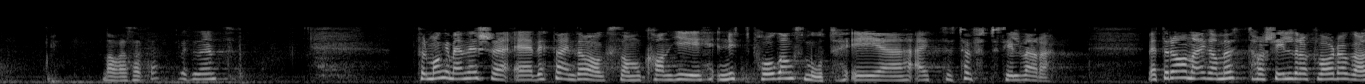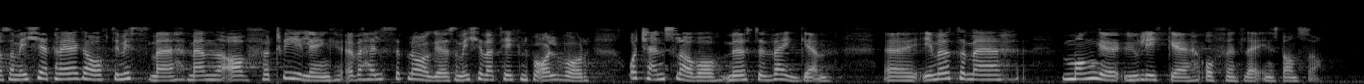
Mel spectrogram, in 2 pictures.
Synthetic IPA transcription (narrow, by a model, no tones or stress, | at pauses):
nɑʋɛsɛt̪əpɾɛsɪd̪ɛnt̪ | fɔɾmɑŋːəmɛnːəʂəɾʔæɖɛt̪ːəæɪnd̪ɑːɡsɔmkʰɑnjiːnʏt̪ːpʰoːɡɑŋsmuːt̪ɪæ̰ɪt̪ʰːœft̪ʰːɪlʋæːɾə | ʋɛt̪əɾɑːnɑɛɡhɑɾmœt̪ːhɑʂɪld̪ɾəɑʋkʰʋɑːɖɑːɡəsɔmɪçːəæɾpʰɾeːɡɑɑʋɔpt̪ɪmɪsməmɛnɑ̰ʋfɔʈʰʋiːlɪŋø̰ːʋəɾɦɛlsəpʰlɑːɡəsɔmɪçːəʋæt̪ʰeknəpʰɔɑlʋɔɾʔɔçɛnsləɑʋɔmøːt̪əʋɛɡə̰n | ʔɪmøːt̪əmɛ | mɑŋːəʔʉːliːkəɔfənt̪lɪə̰ʔɪ̰nst̪ɑnsə̰ɾ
